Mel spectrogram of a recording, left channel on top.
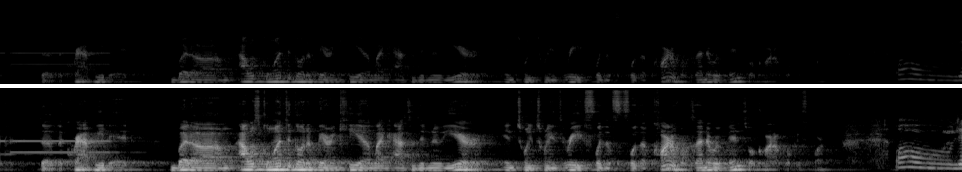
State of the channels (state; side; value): quieter; left; 24.2 dB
